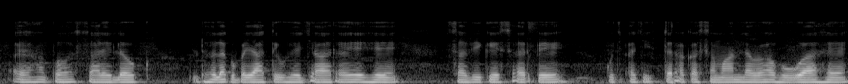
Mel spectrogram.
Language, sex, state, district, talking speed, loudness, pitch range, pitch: Hindi, male, Bihar, Kishanganj, 155 wpm, -23 LUFS, 105-110 Hz, 110 Hz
